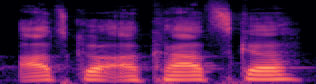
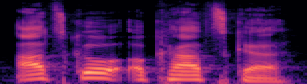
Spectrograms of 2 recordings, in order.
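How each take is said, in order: First: Fumbling Atsuko Okatsuka, feeling out each syllable; hesitant first try. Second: Atsuko Okatsuka said quickly and fluently; confident correction. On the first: Stumbling over a guest's name on stream. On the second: Correcting himself on a guest's name, sure now. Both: Real, not acted. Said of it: "I know how to say it".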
